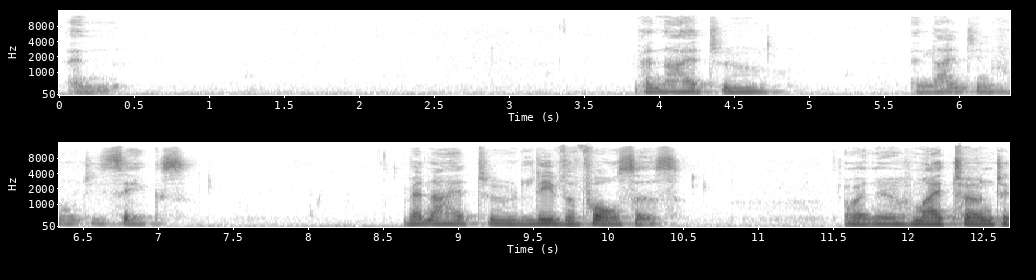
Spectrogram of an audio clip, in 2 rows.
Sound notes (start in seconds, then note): 0.0 pauses for 3 seconds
